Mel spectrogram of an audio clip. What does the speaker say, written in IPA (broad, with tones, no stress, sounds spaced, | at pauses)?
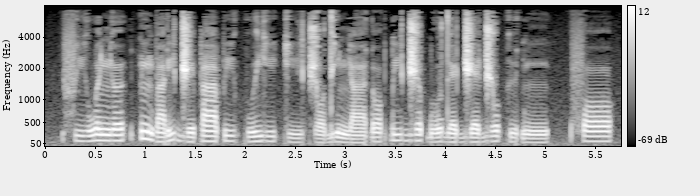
f iː˧ w ə˦ ɲ ə˦ | p ĩ˦ b a˨ ɾ i˦ d͡ʒ e˨ p aː˧ p iː˧ kʷ ɨ˨˦ j iː˧ k iː˨ t͡ʃ ɔ˨ d i˧ ɲ aː˨ ɗ ɔ˦ k͡p i˦ d͡ʒ ə˦ ɓ o˨˦ d ɛ˧ d͡ʒ ɛ˧ d͡ʒ o˦ k ɨ˧ ɗ ĩ˧ | f ɔ˧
